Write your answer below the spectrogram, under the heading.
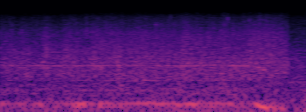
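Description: The engine of a Hornblower water bus hums steadily at low pitch while water swishes and splashes around the hull as it cruises on a tour of the marina at Marina Del Rey, with no talking.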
